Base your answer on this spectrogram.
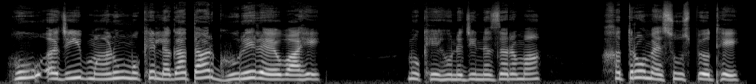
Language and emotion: Sindhi, fearful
